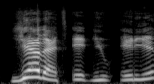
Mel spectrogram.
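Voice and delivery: mock nasty, cutting tone. Retelling how someone on a TikTok live answered: imitating someone being mean. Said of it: "she just gets super mean".

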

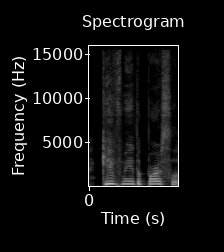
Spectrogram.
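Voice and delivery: high, overly emotional, pleading begging voice. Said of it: "pleading with me".

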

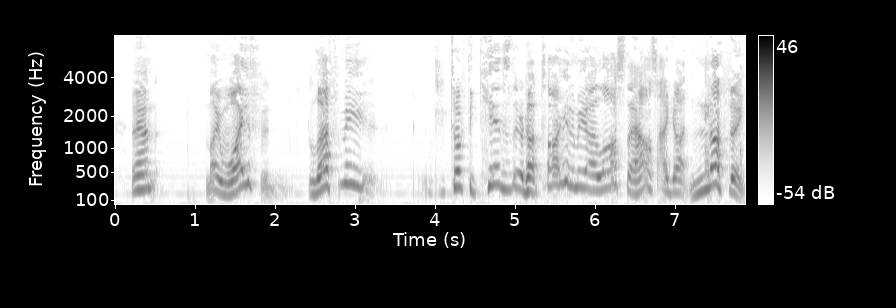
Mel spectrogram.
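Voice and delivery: high, sobbing, crying lament. Telling a joke, voicing the man about to jump, imitating a man crying. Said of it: "he's crying".

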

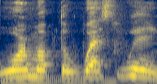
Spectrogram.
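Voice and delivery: screaming, voice shot very high and loud. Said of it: "and he was screaming".

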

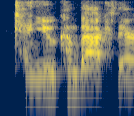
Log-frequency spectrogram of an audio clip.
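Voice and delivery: ordinary talk

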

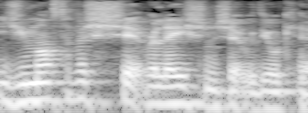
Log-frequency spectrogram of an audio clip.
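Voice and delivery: normal talking voice

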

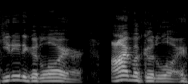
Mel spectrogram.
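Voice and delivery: usual speaking voice

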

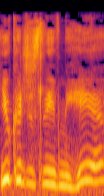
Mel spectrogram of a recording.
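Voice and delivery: hopeful tone. Harry puts in a suggestion to Aunt Petunia, hopeful. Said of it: "Harry put in hopefully".

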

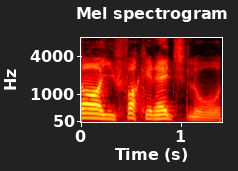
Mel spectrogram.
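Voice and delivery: acted, put-on sarcastic tone. Imagining someone insulting them on stage, the speaker acts it out: mock-sarcastic insult.

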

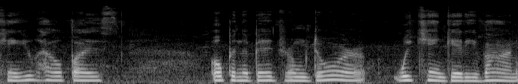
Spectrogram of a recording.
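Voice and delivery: plain

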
